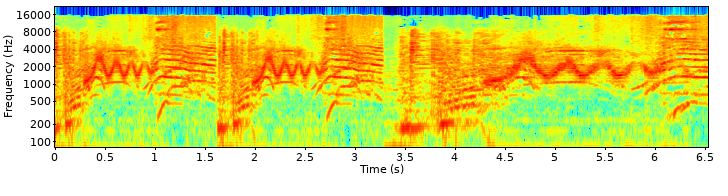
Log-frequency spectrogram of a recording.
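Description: Cartoon-style comedy sound effects: a string of falling springy 'boing' glides, about one a second, mixed with wobbling, warbling pitch slides.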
